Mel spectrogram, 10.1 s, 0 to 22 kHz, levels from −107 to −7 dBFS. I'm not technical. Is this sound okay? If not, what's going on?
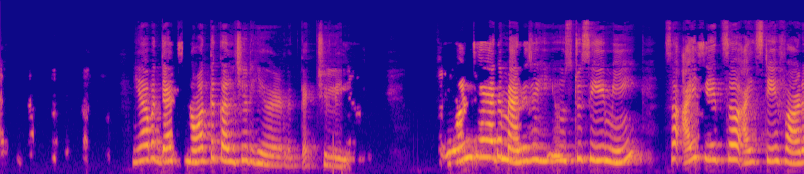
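No. Right after "not the culture here", at about 4.15 to 4.18 s, there is a repeated frames fault. A tiny slice of the speech, 24 ms long, which fits a single compressed frame, was stored or sent twice, so the player plays it once more. You hear a very brief stutter or hiccup in the speech, and everything after it arrives 24 ms later than it should.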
